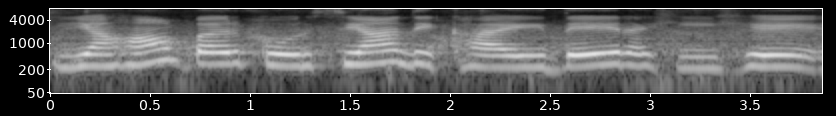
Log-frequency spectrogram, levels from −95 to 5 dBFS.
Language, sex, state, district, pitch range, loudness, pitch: Hindi, female, Madhya Pradesh, Dhar, 245-285 Hz, -14 LUFS, 260 Hz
